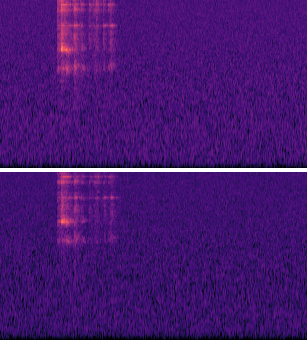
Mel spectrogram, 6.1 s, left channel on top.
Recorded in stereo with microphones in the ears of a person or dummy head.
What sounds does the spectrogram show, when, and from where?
1.1 s keys jangling: 65° left (ahead or behind), 1.2 m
